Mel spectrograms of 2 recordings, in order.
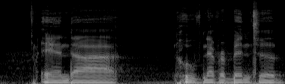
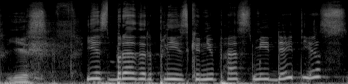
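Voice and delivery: high, slow put-on Arabic accent; mock a sister faking Arabic; fake Arabic accent; 14 semitones higher, slower than usual. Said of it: "Why are you talking like that".

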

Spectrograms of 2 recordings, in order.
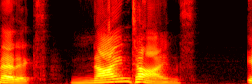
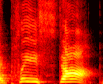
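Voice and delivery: raised, calling out to stop; retold yell; 7 semitones higher, 5 dB louder than usual. Yelling at a cyclist to stop, raised voice. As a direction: call out to the cyclist. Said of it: "I yell at the guy".

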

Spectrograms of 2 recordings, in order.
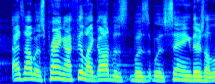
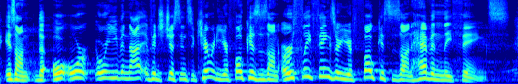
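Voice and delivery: ordinary talk, nothing marked

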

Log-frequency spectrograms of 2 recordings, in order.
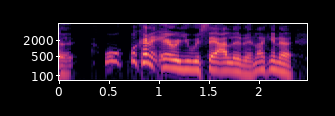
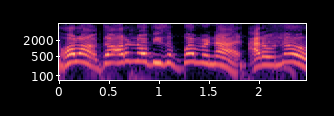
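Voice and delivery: higher-pitched, insistent objection; defensive protest; 9 semitones higher, 5 dB louder than usual. Real, not acted. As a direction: push back hard, voice jumping up. Defends himself against friend's teasing.

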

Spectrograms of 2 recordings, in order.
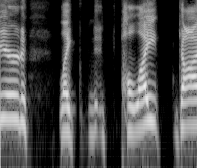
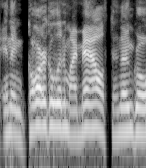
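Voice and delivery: ordinary talk

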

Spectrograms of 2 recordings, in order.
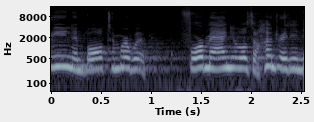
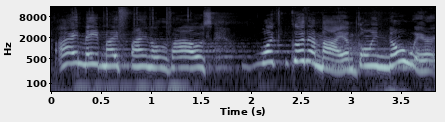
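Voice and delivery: higher, louder desperate plea; crying out to Jesus; 4 semitones higher, 7 dB louder than usual. Retold or imitated. Young nun crying out to Jesus about her vows, louder and desperate. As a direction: cry out in despair. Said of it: "I'm screaming to Jesus".

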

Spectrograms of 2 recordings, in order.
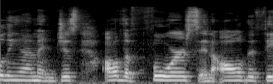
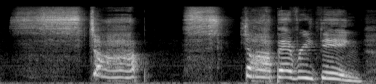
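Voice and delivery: frantic yell to stop; 10 semitones higher, much slower than usual. Retold or imitated. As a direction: cry out to halt everything at once. Mom yells to halt dentist.

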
